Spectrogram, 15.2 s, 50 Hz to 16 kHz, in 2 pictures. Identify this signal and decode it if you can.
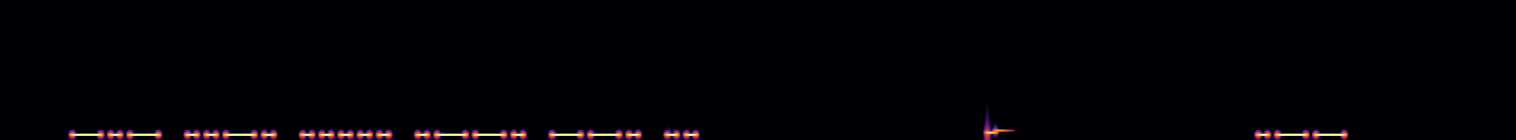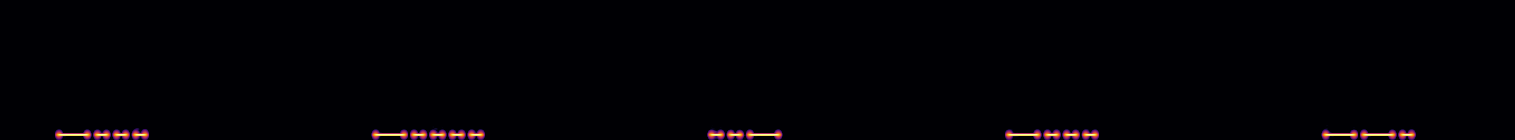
Morse code, heard as a keyed tone, about 25 wpm, spaced as for 11 wpm, 700 Hz. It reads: KF5PGI WB6UBG
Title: USA Call Signs - 6 Characters - 8x Character Spacing - 25wpm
